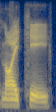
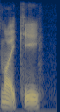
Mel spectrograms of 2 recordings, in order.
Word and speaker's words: Nike: No, it's Nike because of the Greek pronunciation. It's Nike. – Okay. – Which is why the shoe brand is pronounced Nike, but no one like. But we just say Nike in the UK because it sounds a bit weird. – Nike. – But it is actually pronounced Nike.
